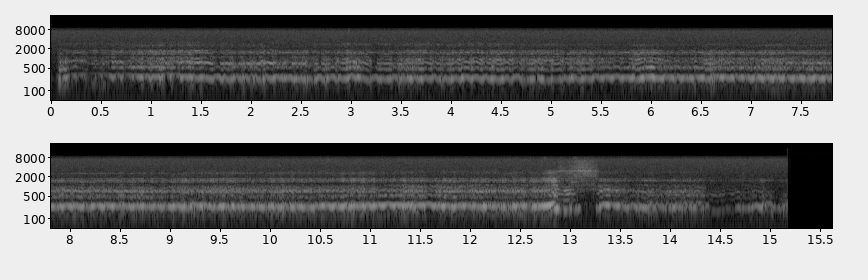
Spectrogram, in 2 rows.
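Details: In Lily's den on January 27, 2012, a black bear cub, probably Faith, runs her happy motor: a steady, droning, motor-like hum that pulses rapidly and continuously, breaking briefly near the end before resuming more softly.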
